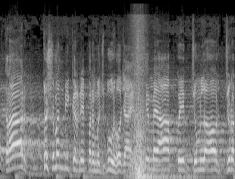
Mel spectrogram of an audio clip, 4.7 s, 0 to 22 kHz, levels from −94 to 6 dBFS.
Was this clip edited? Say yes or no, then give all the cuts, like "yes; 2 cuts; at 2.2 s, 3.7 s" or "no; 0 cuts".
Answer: yes; 1 cut; at 2.8 s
